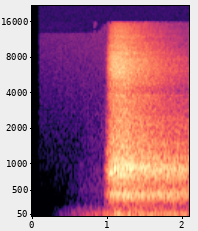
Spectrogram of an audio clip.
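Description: Logo sound effect: a faint low rumble builds from about half a second in. About a second in, a sudden loud noisy rush starts and slowly fades.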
